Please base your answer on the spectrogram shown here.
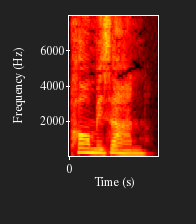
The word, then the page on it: parmesan: British English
